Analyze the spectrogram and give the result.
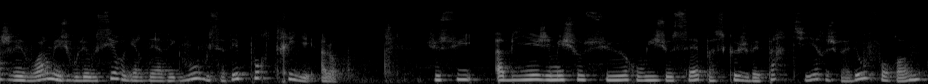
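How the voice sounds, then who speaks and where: Woman, 40s, mellow casual vlog chat at home, tripod camera mic. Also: mid-range voice. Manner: chatty, friendly, addresses viewers as friends. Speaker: vlogger. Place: at home, sitting on the floor. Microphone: camera on a tripod, mic on the far side.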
